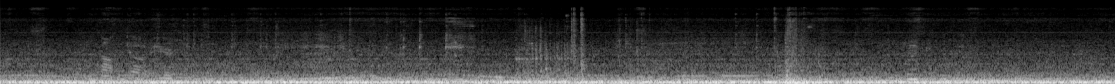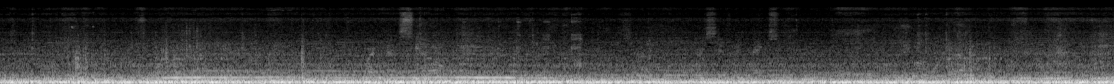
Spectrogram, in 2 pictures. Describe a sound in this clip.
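Snow sprays and hisses against a windshield.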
